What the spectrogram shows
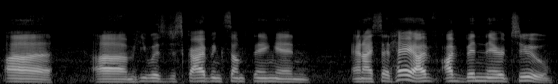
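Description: A man's voice: mid-range voice, unhurried, bright, forceful tone. A young man sincerely sharing advice and a personal story in a street interview outdoors, into a handheld mic. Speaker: passerby.

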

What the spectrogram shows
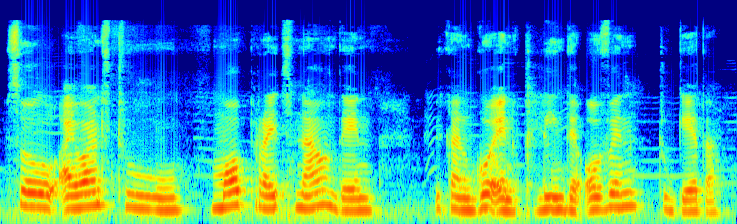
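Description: A woman's voice: medium pitch, steady tone, a little slow, mellow, faint music behind. A woman in her twenties chatting casually in a home vlog, with frequent "uh" fillers, recorded in her living room. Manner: chatty, with many "uh" fillers and restarts. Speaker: vlogger.

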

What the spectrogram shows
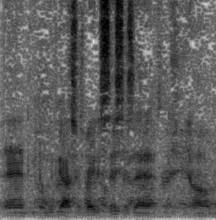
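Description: A man in his twenties answering questions in a casual interview, informal and halting as he thinks aloud. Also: sits low, flat delivery, poor audio. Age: 20s. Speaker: basketball player being interviewed. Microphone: handheld camera and recorders held near. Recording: loud crowd chatter behind the voice.

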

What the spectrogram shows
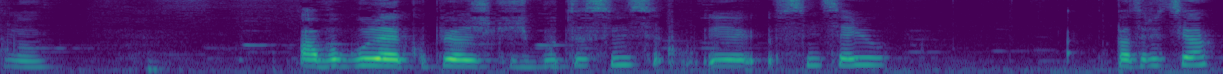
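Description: A woman improvising a toy role-play, switching between several chatty schoolgirl characters and often raising her pitch and volume. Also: darkish tone.

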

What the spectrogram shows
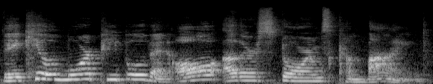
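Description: Reading aloud to children in a small indoor living room, a middle-aged American man plays picture book reader and host, mixing in spoken asides. He sounds expressive and dramatic, pressing on words deliberately, with a voice on the high side. The sound is roomy and echoey.

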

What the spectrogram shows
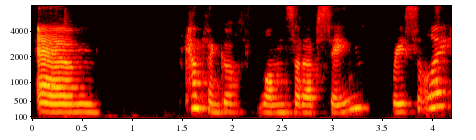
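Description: A young woman with a Northern Irish accent, appearing as a panel guest, chats casually on a video call from a room at home. Her voice sits on the high side and she speaks slowly but animatedly, enthusiastic and full of fillers. The laptop webcam mic catches a noisy background.

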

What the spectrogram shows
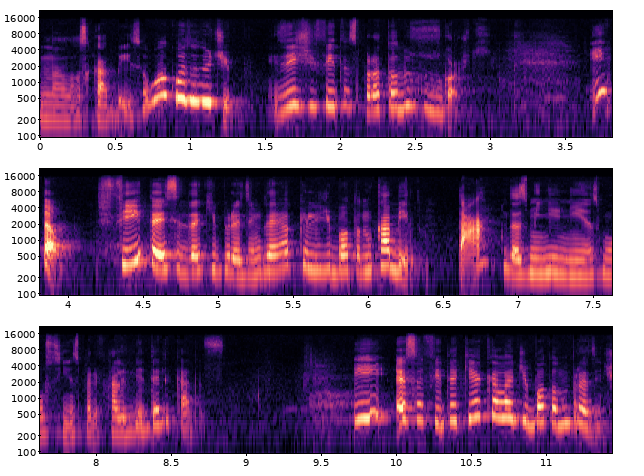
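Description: A Brazilian woman teaching a literacy lesson to young children, in an animated, sing-song way and speaking straight to them. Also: high voice. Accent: Brazilian Portuguese.

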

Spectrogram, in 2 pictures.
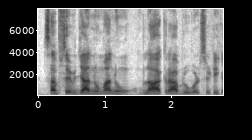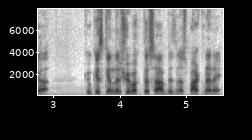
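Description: A man's voice: mid-range voice, darkish tone, no echo. A man with a Pakistani Urdu accent giving a persuasive, emphatic sales commentary on a property site tour from a moving car. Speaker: property marketing host. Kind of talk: site-visit vlog commentary.

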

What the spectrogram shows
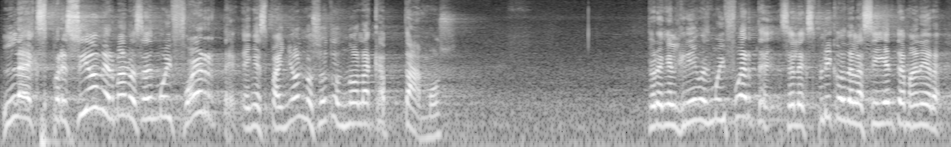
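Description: Salvadoran pastor guy, really high bright voice, explaining scripture and asking the church questions, long echo off the hall. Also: lively intonation, moderate pace, slight background noise. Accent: Salvadoran Spanish. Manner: explanatory, addresses the congregation with rhetorical questions. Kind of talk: Bible study sermon.

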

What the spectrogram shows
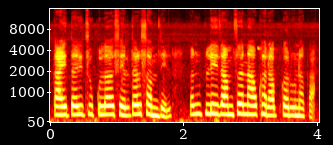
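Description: A woman voicing a panicky male bank manager who pleads, in her own high, dry voice. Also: steady tone, normal speed, a little mellow, no room sound, close to an everyday voice. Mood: pleading. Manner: retold in the narrator's own voice.

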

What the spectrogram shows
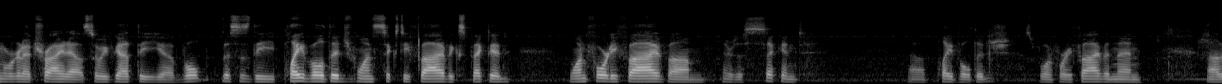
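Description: In a casual technical demonstration, a radio restorer narrates his own repair, thinking aloud as he works. His mid-range voice is a bit bright, and the background noise comes through clearly.

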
